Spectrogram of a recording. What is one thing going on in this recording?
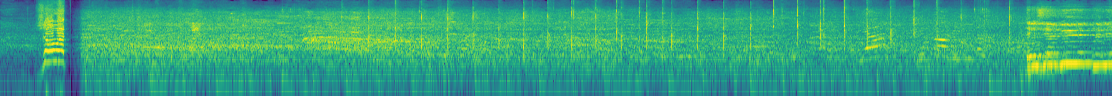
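A crowd cheers and murmurs in a large open stadium.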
